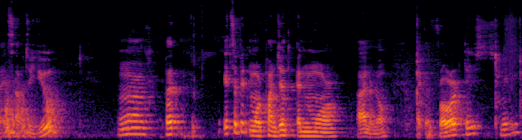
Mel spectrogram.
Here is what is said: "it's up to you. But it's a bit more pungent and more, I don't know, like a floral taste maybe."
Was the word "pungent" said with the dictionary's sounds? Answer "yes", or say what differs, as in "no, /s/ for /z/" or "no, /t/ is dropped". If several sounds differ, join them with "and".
yes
